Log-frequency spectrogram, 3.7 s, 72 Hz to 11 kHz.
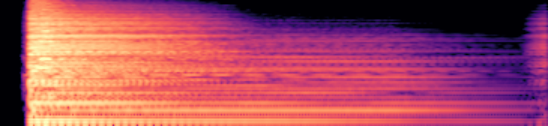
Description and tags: Shock Stab 06
A loud orchestral stab for a horror reveal.
I'd love to see it!
chord, cinematic, dissonant, drama, dramatic, ensemble, film, fm, haunted, hit, horror, loud, moment, movie, musical, orchestral, realization, reveal, scary, short, spooky, stab, sting, stinger, suspense, synth, terror, thrill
